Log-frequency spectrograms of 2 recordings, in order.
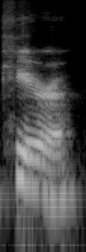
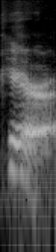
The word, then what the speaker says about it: Kara: Drop the anxiety because people have always mispronounced my name. It's four letters, but Right. I grew up with my friends calling me Kira. And then when we got to around middle school, high school, I started telling them, guys, you pronounce it Kara.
